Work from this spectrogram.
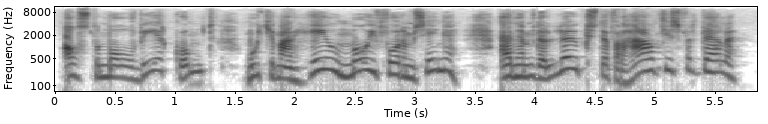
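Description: A man's voice: high-pitched, animated, measured pace, a bit bright, pitched above the performer's own voice, exaggerated voice. A man voicing a motherly, bossy female field mouse in a fairy tale, coaxing and matter-of-fact. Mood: kindly coaxing.

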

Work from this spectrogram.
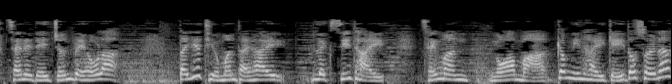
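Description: A woman playing a formal, brisk and absurdly biased school quiz host in a comedy radio sketch, with a Hong Kong Cantonese accent. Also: a little high, close to an everyday voice. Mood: formal, welcoming. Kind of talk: comedy radio sketch as game show hosting. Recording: music behind the voice.

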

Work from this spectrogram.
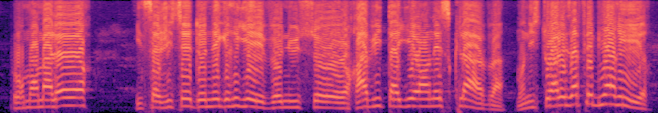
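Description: A man's voice: sits high, rough recording. A man playing an agitated, plaintive galactic smuggler and exiled captain in an audio drama. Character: hysterical red-haired galactic smuggler, exiled trader captain. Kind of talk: French audio drama acting.

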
